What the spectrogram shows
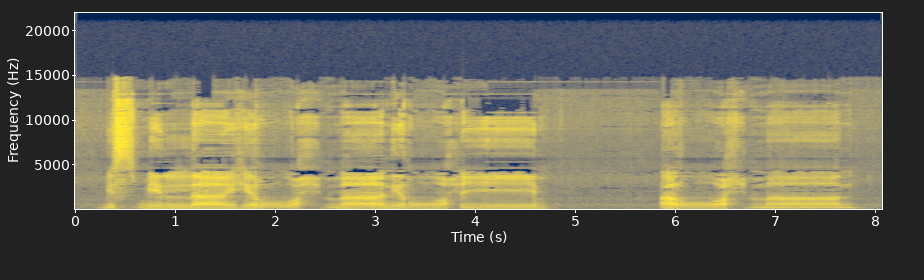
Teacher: Tetapi penamaan takrir di sini untuk memberikan peringatan kepada kaum muslimin dalam mengucapkan ro. Takrir dia getaran ringan pada ujung lisan. Maka ketika mengucapkan ro tidak boleh berlebihan. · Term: sifat takrir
